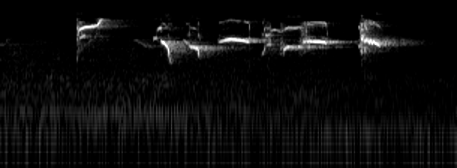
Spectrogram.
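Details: Song of a white-rumped shama used to get quiet shamas singing; a high chip, then sweet drawn-out whistles, and a final bright note.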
